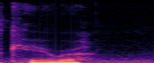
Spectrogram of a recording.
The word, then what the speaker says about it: Ciara: But I used to say to people, it's pronounced like Kira Nightly, but spelled like Sierra, and that would help. But yeah, it's Kira.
